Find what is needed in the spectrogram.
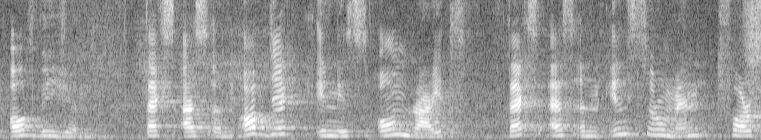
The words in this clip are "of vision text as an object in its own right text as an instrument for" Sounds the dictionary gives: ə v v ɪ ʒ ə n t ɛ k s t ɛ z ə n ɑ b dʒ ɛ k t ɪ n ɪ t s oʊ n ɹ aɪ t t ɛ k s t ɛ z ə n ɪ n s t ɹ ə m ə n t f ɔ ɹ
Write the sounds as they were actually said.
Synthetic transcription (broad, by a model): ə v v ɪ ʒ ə n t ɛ k s ɛ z ə n ɑ b dʒ ɛ k t ɪ n ɪ t s oʊ n ɹ aɪ t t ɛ k s ɛ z ə n ɪ n s t ɹ ə m ə n t f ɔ ɹ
